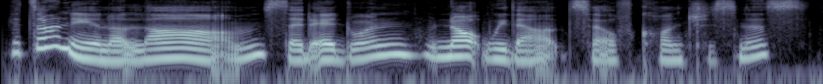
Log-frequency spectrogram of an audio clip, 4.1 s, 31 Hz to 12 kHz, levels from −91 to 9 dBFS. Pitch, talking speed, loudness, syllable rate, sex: 210 Hz, 145 wpm, -19 LUFS, 4.1 syllables/s, female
